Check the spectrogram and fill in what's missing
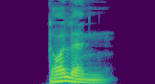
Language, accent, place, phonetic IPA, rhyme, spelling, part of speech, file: German, Germany, Berlin, [ˈdɔlən], -ɔlən, dollen, adjective, De-dollen.ogg
- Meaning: inflection of doll: 1. strong genitive masculine/neuter singular 2. weak/mixed genitive/dative all-gender singular 3. strong/weak/mixed accusative masculine singular 4. strong dative plural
